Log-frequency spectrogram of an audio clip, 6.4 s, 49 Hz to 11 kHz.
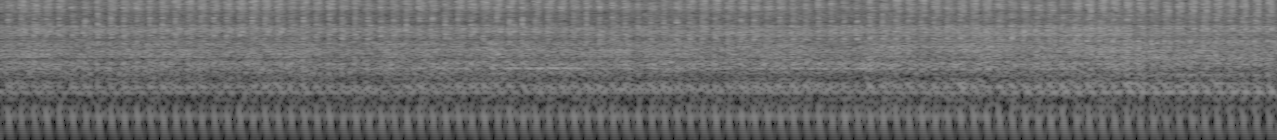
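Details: Restored 1972 Brott 320 flail mower, centrifugal clutch engaging the flail at higher rpm: steady single-cylinder putter at an even beat, pulling cleanly with no misses or knocks; normal running.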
